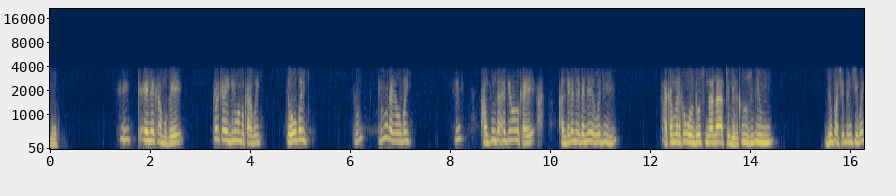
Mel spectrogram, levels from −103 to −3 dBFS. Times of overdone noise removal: none

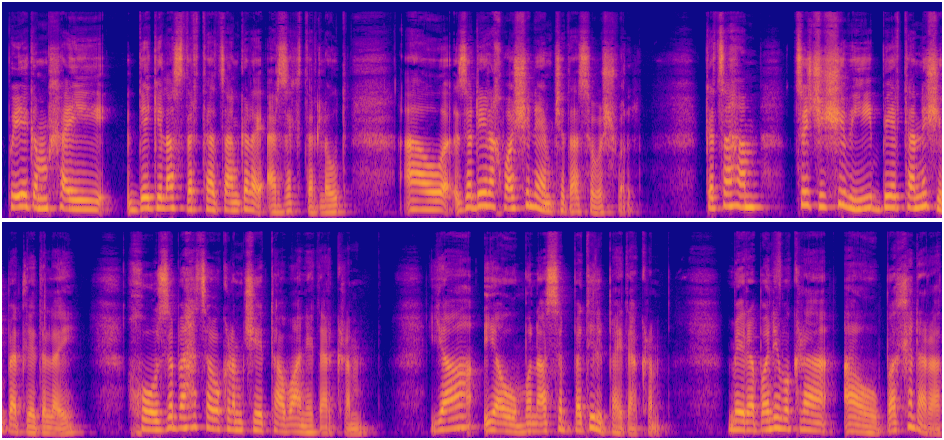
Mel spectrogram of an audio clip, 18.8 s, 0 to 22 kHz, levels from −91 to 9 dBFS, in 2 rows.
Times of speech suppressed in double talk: none

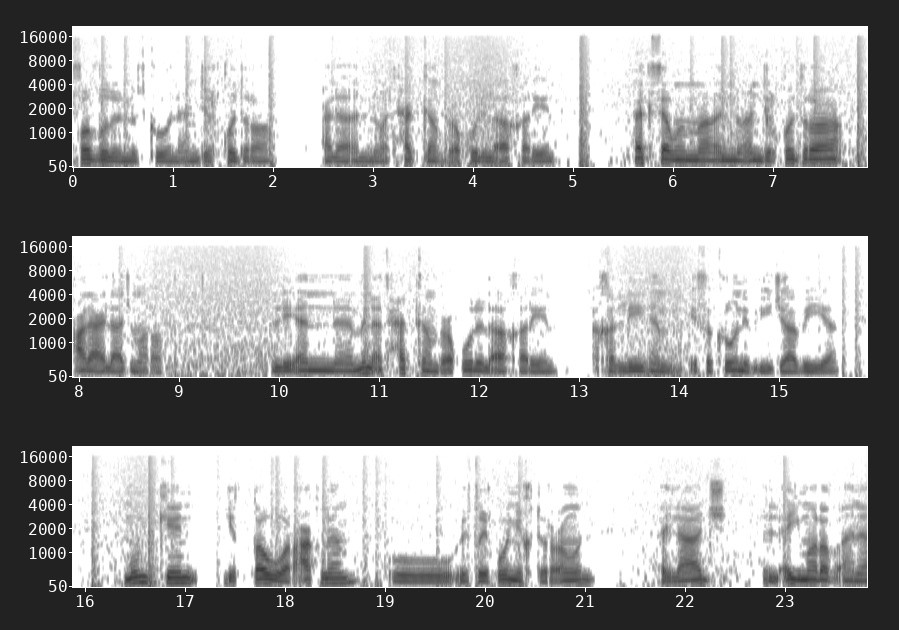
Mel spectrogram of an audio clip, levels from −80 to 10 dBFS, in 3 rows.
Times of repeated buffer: none

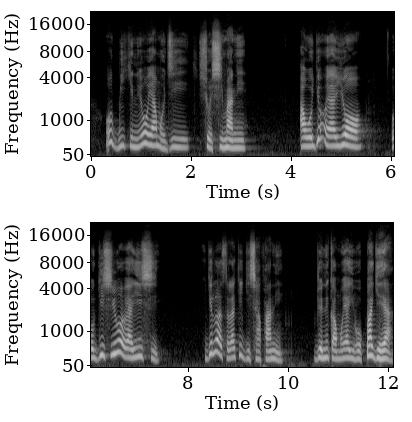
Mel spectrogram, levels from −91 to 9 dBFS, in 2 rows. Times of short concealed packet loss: none

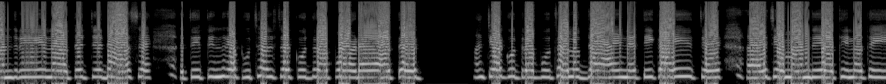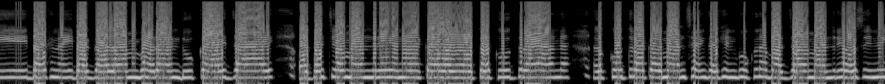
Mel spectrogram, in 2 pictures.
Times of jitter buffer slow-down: none

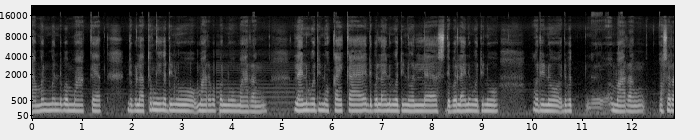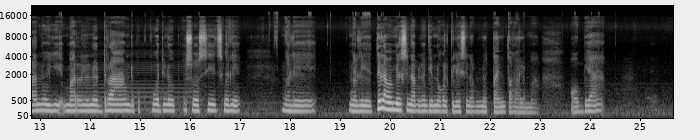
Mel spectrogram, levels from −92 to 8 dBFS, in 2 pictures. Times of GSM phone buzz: 3.68-5.55, 13.74-16.06

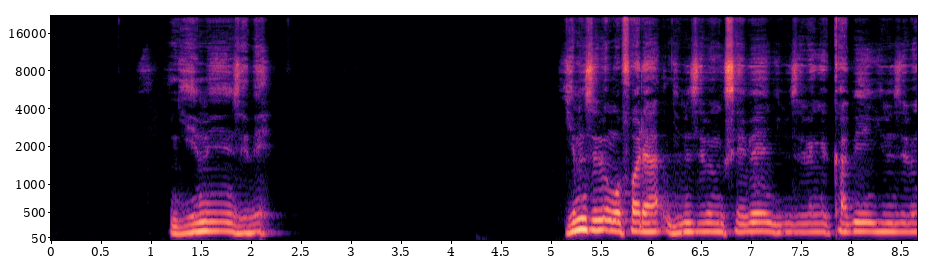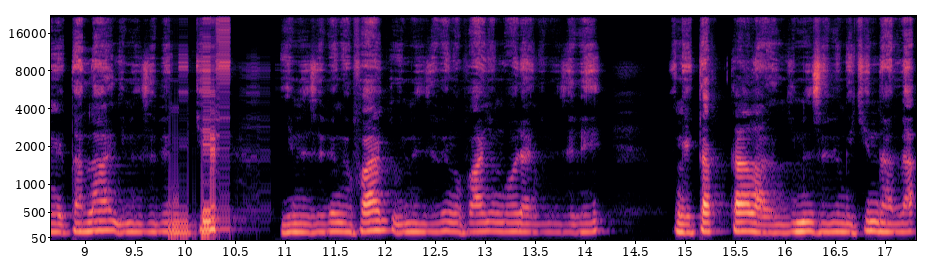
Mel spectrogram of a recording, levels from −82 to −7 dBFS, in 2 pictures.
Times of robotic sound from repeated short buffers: 9.84-10.97

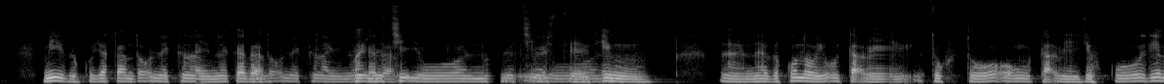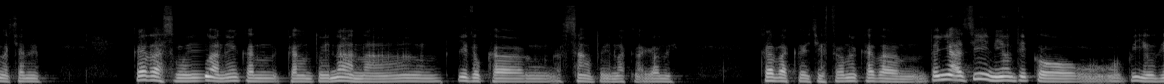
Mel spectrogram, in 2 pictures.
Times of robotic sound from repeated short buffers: none

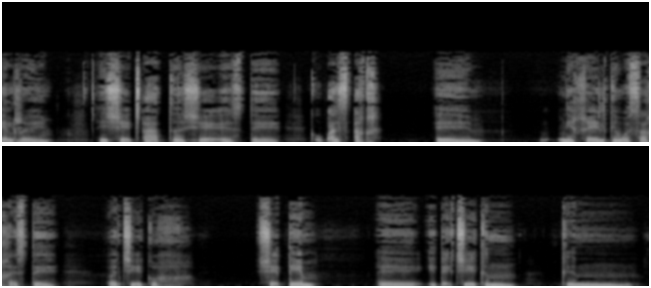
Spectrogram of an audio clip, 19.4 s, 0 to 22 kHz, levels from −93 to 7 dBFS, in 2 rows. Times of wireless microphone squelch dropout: none

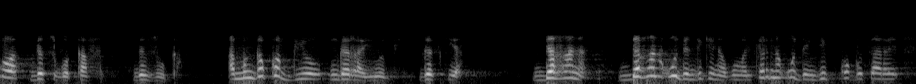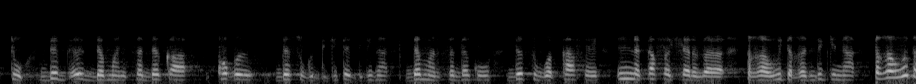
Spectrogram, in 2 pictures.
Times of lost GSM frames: 0.98-1.01

